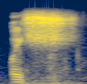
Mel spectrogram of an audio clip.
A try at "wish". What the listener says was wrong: Yes, just watch your short eye. Wish. You're still doing a lot of that E sound instead of the I. So that's something that you can keep working on, trying to get it just the short I, wish.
